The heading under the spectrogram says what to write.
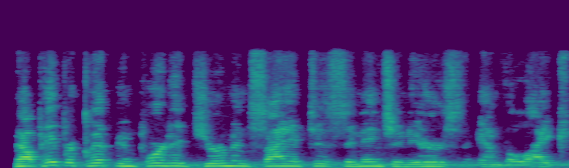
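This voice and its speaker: The man's pitch sits fairly high, with ordinary variation. He talks at a very slow pace. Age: 80s+. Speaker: citizens' assembly leader. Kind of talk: meeting talk. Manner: vehement.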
